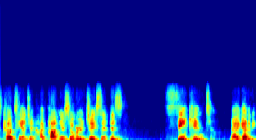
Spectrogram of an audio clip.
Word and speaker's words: secant: begins with s so SEC is secant so you flip-flop the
